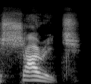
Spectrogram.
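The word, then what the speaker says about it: Šarić: Você machucou na verdade a pronúncia dele shared ele fala que Charles porque tem o Ezinho com acento dele lá uma outra língua então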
